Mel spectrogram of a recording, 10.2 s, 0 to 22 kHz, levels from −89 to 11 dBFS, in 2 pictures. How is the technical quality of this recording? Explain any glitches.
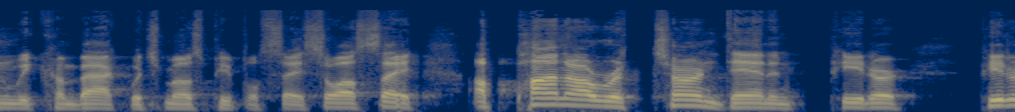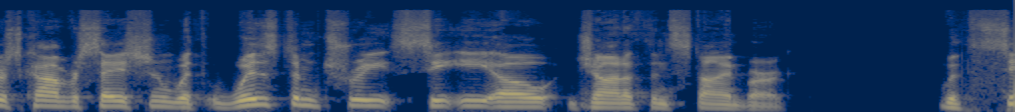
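The recording has network delivery problems: two bursts of stuttering, one brief dropout, and a stretch of hurried speech near the end.

Between 1.73 and 2.52 s, and again between 2.92 and 3.29 s, packets kept arriving late, so the jitter buffer ran dry repeatedly. These repeated stalls (stutter) were bridged by extending the last sound: seven gaps filling 123 ms, then four gaps filling 109 ms, the longest 77 ms. Nothing is lost, but the speech drags and judders.

From 4.03 to 4.18 s the sound holds briefly and then drops to about 120 ms of silence before resuming where it stopped. This is likely a call audio freeze, with delayed packets leaving the receiver nothing to play. It inserts a 131 ms gap.

From 7.76 to 9.84 s a jitter buffer speed-up trims the built-up backlog. The receiver cuts many tiny pitch-period slices, about a tenth of a second in total, so the speech runs at 105% speed at unchanged pitch and sounds slightly rushed.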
